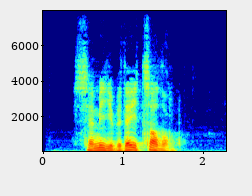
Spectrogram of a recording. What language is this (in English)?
Kabyle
